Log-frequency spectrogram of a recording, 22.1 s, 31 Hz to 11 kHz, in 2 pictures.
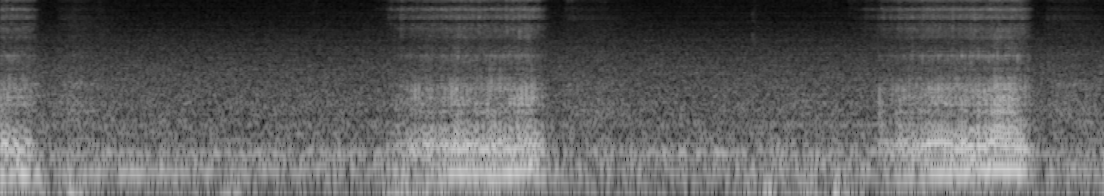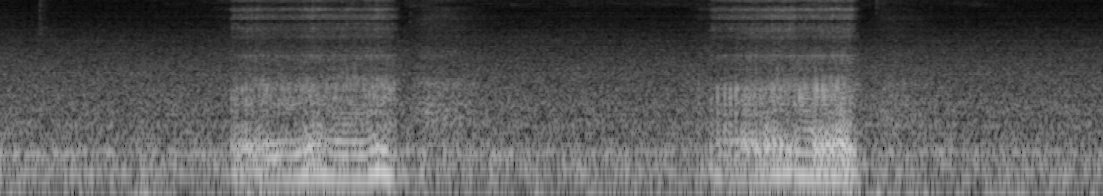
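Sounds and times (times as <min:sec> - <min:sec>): man snoring: 0:00.0 - 0:00.4, 0:03.9 - 0:05.5, 0:08.6 - 0:10.4, 0:13.3 - 0:15.4, 0:18.1 - 0:19.7
electric fan running: 0:00.0 - 0:22.0.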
